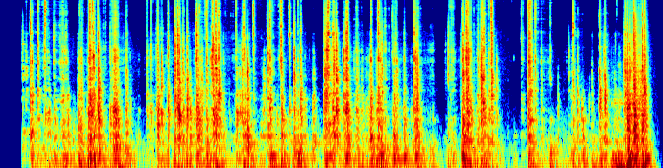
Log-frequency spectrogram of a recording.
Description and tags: Some Foley i did for a tv-production.
For professional Sounddesign/Foley just hit me up.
